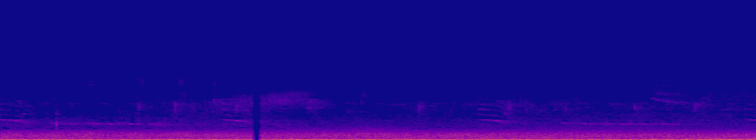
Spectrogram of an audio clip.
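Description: Outdoor ambience: a steady low rumble with faint bird chirps now and then. The sound cuts out for an instant about two and a half seconds in.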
